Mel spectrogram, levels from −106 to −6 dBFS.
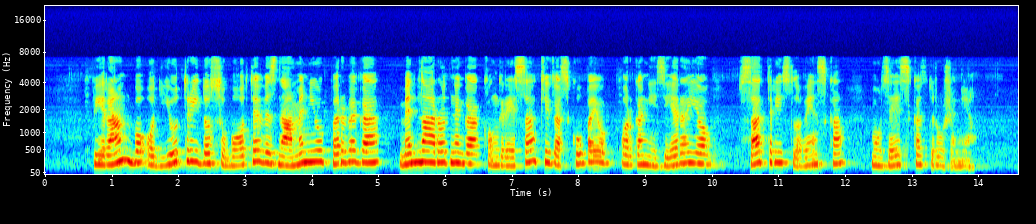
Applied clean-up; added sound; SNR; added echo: none; none; none; none.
